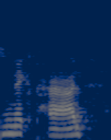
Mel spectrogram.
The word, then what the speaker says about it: NCHPAD: There is a really awesome resource out there that, for whatever reason, just a lot of people don't know about, and I'm probably going to say it wrong, but it's NCHPAD. NCHPAD, National Council on Health, Physical Activity and Disability. It's close. – But that sounded spot on to me.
